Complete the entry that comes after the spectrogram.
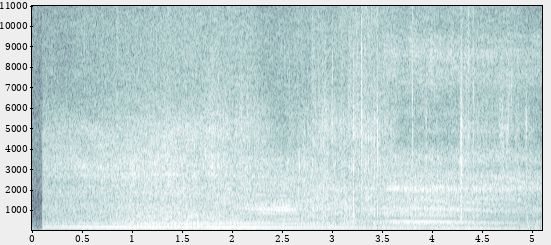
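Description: Lamborghini engine running at a steady towing speed, its note slowly dropping in pitch, over a rushing noise of tyres and wind.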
